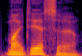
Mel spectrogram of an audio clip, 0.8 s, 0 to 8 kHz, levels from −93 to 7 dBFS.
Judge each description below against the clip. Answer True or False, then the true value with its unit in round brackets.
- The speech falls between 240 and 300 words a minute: False (220 wpm)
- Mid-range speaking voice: False (105 Hz)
